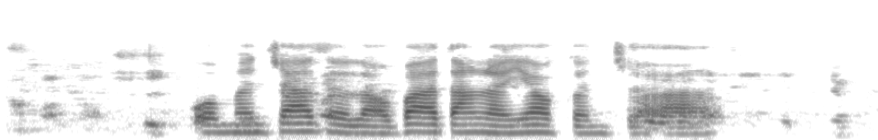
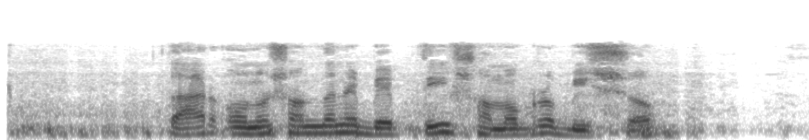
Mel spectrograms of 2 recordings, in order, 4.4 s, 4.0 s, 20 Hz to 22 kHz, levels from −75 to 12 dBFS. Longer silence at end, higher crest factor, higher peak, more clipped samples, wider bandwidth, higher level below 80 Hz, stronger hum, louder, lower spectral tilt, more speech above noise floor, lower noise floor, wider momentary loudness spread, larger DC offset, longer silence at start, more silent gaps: second, 0.15 s vs 0.55 s; about the same, 18 dB vs 14 dB; second, -6 dBFS vs -2 dBFS; neither; about the same, 7.8 kHz vs 7.6 kHz; second, -72 dBFS vs -52 dBFS; neither; second, -23 LUFS vs -15 LUFS; second, -1.5 dB/octave vs -5.5 dB/octave; second, 25 dB vs 33 dB; about the same, -48 dBFS vs -47 dBFS; about the same, 17 LU vs 17 LU; neither; about the same, 0.05 s vs 0.05 s; neither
